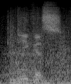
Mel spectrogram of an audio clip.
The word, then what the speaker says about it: Aegis: AE is pronounced E. Aegis.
